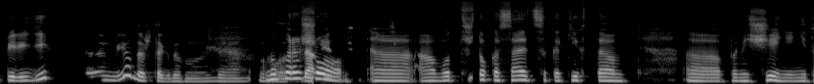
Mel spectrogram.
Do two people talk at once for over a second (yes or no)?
yes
